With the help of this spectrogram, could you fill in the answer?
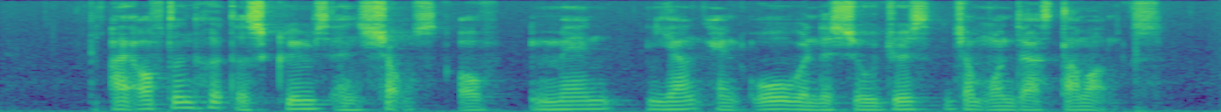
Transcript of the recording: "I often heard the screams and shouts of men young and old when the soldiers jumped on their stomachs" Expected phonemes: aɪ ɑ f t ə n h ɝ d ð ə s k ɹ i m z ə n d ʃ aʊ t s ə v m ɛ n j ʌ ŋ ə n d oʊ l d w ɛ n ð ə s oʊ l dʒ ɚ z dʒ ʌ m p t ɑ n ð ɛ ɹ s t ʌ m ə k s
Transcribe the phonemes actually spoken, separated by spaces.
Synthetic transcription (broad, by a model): aɪ ɑ f t ə n h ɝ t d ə s k ɹ i m s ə n ʃ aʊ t s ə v m ɛ n j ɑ ŋ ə n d oʊ l d w ɛ n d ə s oʊ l dʒ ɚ s dʒ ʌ m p ɑ n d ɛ s t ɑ m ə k s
